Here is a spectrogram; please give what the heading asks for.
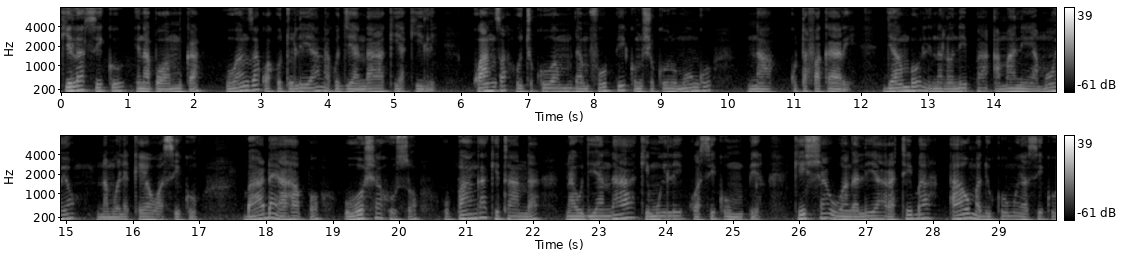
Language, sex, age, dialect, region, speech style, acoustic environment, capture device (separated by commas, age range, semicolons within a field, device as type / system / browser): Swahili, male, 25-34, Kenya - Mombasa, Kenya, relaxed, silence, desktop / Windows / Chrome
